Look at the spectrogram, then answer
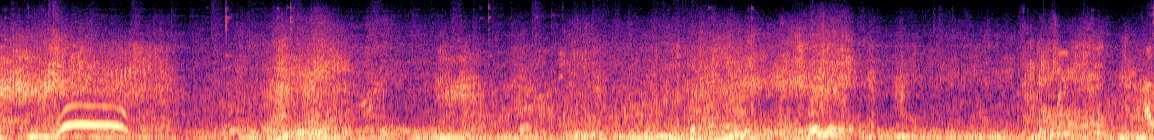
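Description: Suzuki RM motocross dirt bikes rev and ride nearby, loud engine roar rising and falling continuously while people talk over it.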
